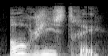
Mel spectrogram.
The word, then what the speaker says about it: enregistré: Okay, so here final E with the accent, so E. Okay. T-R E accent grave, c'est accent aigu, it's très. Alright. So enregistré. Okay, but then you don't really insist on this enregistré. Enregistré. Détendu.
